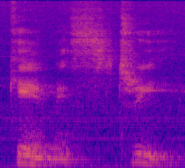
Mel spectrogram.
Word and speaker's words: chemistry: The sound of CH, the pronunciation of CH is k, and therefore it is pronounced as chemistry. Okay, so the letter CH represent k sound in the word chemistry.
